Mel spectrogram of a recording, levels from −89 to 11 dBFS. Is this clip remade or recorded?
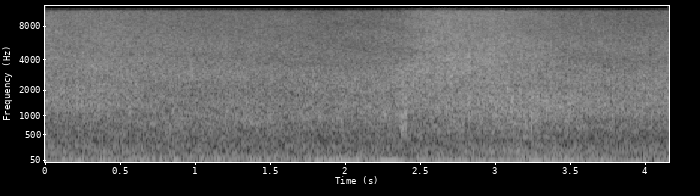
recorded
